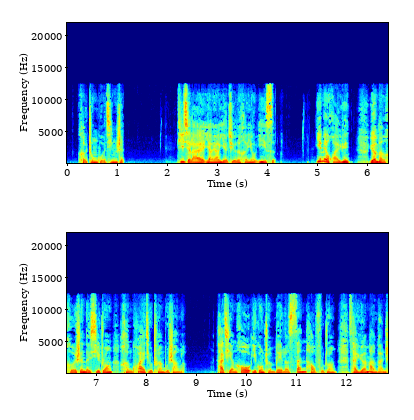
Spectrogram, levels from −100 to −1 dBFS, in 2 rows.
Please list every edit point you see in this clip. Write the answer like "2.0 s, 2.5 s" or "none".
none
